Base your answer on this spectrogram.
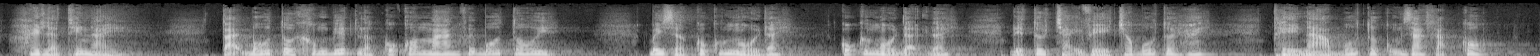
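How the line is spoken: Gentle. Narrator (Vietnamese): Anh dịu dàng bảo

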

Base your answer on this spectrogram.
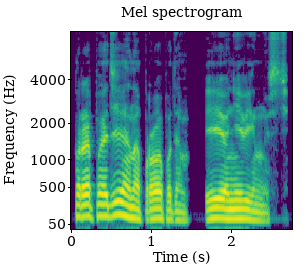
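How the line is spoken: Grumbled. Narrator (Russian): буркнул Геральт

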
